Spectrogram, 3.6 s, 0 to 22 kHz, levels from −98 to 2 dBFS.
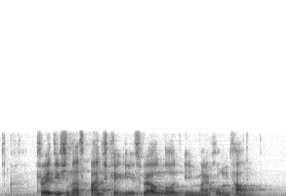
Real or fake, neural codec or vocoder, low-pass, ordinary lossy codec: fake; vocoder, 22.05 kHz, 80 mel bands, HiFi-GAN; 7.2 kHz; none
